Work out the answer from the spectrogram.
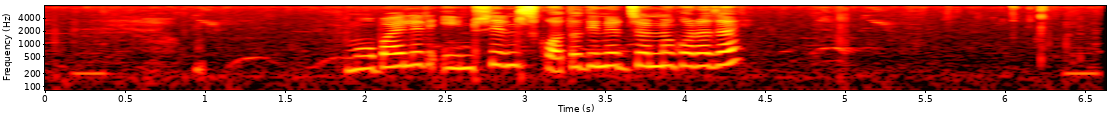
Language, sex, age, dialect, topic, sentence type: Bengali, female, 36-40, Rajbangshi, banking, question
